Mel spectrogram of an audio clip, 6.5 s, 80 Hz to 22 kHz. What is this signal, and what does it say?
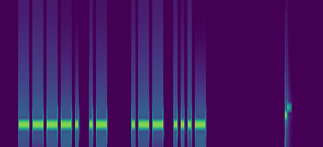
Morse code, heard as a keyed tone, about 17 wpm, 700 Hz. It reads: 9A WV
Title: Field Day Exchanges - 17wpm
